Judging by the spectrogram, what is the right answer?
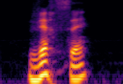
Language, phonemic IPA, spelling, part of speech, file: French, /vɛʁ.sɛ/, verset, noun, Fr-verset.ogg
- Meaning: 1. diminutive of vers 2. verse (of religious text)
